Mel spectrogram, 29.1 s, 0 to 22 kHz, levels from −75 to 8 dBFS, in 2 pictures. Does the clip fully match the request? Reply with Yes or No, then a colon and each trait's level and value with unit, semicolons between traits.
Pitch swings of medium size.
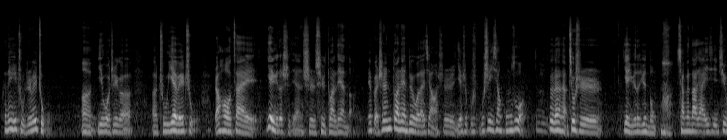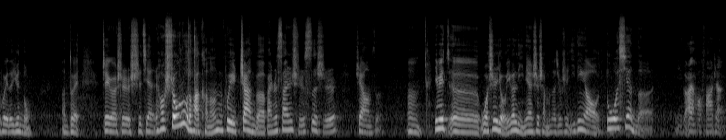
Yes: average, 3.7 semitones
